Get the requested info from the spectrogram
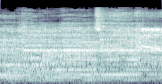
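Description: Live solo grand piano played with a woman singing over it: a Bösendorfer concert grand and female vocal, steady and continuous.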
